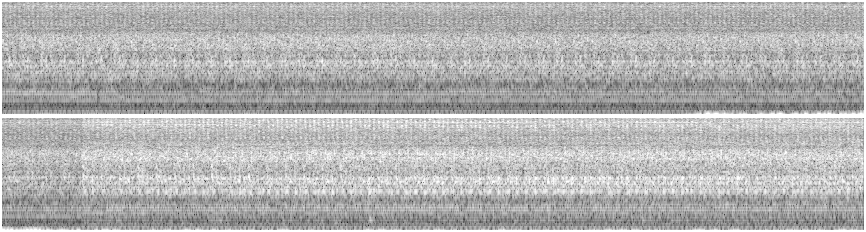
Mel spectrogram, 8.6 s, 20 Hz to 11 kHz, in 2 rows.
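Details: Lexus CT200h hybrid first start after adding an oil catch can and cleaning carbon from EGR and intake manifold (had cold start stutter): engine catches about 3.5 s in, settles to steady even idle, no knock or rattle; healthy.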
